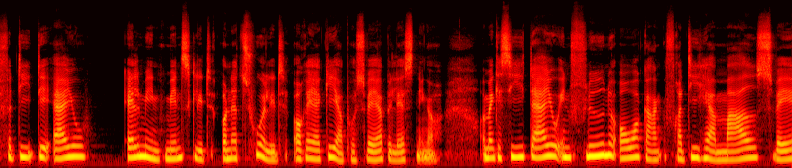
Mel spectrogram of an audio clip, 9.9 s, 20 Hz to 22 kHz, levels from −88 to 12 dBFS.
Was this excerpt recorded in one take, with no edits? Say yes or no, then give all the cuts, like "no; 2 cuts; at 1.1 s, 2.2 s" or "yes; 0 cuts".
yes; 0 cuts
